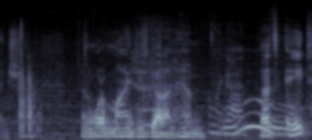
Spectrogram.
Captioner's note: gasps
